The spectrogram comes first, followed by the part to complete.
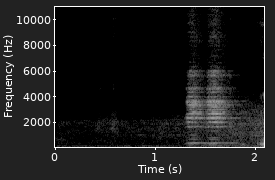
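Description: Near silence, then a person's drawn-out voice begins about a second and a half in.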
